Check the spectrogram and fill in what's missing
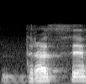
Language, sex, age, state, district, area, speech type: Hindi, male, 60+, Madhya Pradesh, Betul, rural, read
